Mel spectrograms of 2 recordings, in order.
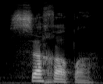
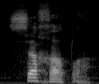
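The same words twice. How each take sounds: First: The vowel after the middle consonant is 'a'. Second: The vowel after the middle consonant is 'a'.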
